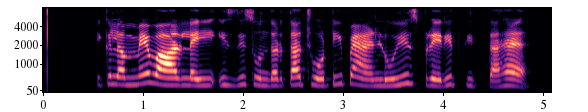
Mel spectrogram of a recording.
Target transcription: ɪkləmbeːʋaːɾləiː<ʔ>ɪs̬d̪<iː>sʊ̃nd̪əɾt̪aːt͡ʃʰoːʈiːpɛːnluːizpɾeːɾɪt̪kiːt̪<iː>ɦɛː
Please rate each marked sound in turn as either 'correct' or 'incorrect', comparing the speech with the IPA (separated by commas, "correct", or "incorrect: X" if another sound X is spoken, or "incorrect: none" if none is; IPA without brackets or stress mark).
correct, correct, incorrect: aː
